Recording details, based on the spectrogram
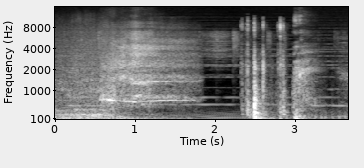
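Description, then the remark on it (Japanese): A car heading to Higashifushimi gives a steady engine hum and road rumble for a couple of seconds, then it quiets and several sharp thunks follow, like doors or the body of the car being knocked. “大場女学院まで迎えに来た魚住の車に乗り込んだ。これまでの経緯を話し、俺たちは東伏見へ向かった。”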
